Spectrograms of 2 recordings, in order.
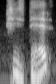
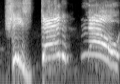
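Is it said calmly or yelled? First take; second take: calmly; yelled. First: It is said in a calm, stunned voice. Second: It is yelled loudly and dramatically.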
